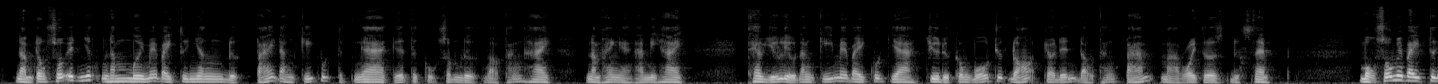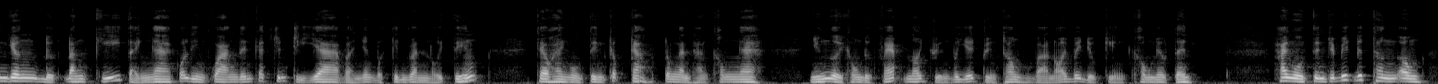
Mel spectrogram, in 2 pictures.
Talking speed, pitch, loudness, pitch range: 240 wpm, 120 Hz, -23 LUFS, 110-135 Hz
